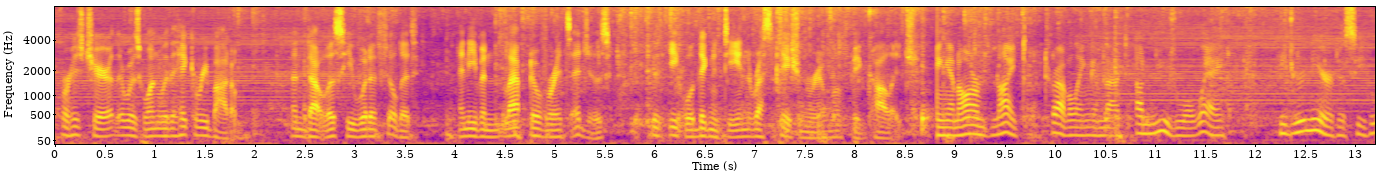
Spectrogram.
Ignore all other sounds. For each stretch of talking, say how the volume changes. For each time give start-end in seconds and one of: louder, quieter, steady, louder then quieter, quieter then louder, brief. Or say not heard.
0.1-13.1 steady.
